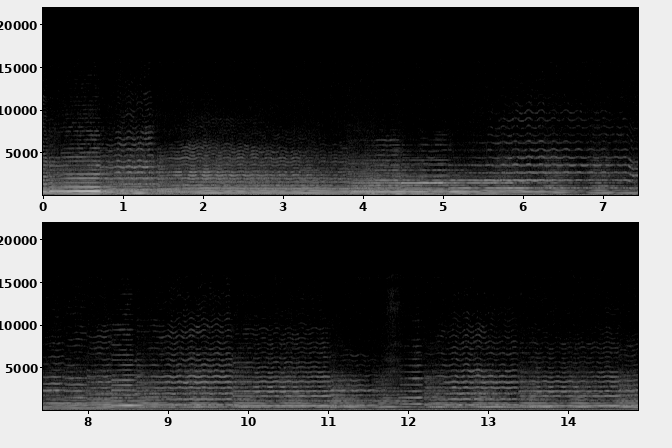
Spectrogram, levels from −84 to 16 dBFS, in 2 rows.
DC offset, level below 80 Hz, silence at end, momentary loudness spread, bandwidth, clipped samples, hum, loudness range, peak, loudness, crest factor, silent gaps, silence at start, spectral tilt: under 0.1%; -50 dBFS; 0 s; 11 LU; 11 kHz; under 0.1%; none; 8 LU; -10 dBFS; -32 LUFS; 20 dB; none; 0 s; -5.5 dB/octave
